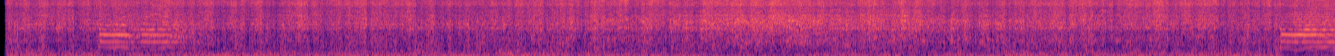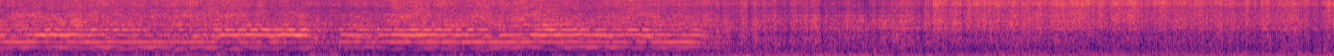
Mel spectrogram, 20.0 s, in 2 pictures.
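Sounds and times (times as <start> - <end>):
train rumbling: 0.0 - 20.0
train horn chord: 0.7 - 1.6, 9.6 - 15.6.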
